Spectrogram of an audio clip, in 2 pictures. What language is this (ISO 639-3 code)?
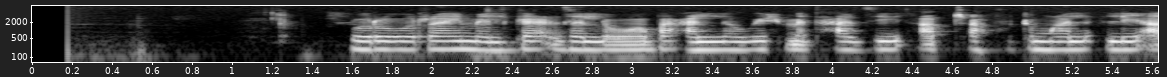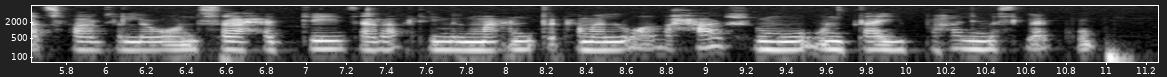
tir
